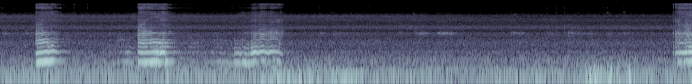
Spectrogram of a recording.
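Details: Honey bees gathering at sugar water set in a piece of honeycomb; three short buzzing fly-bys in quick succession, a fourth at the very end, separated by a quiet background hum.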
